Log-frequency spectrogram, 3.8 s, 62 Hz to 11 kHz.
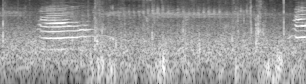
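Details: Cat in the Dockyard Garden on an August 2016 morning gives one strong, drawn-out harmonic meow that wavers slightly, then a short meow begins right at the end; light clicks and outdoor hiss fill the gap.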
